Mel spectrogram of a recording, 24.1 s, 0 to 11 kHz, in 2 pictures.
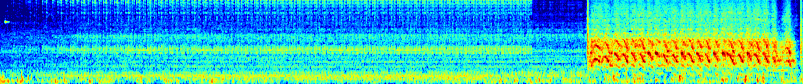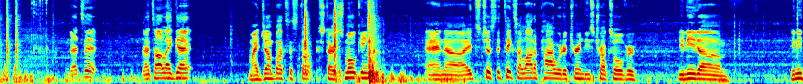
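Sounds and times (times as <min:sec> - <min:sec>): starter cranking diesel engine: 0:00.0 - 0:13.0.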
